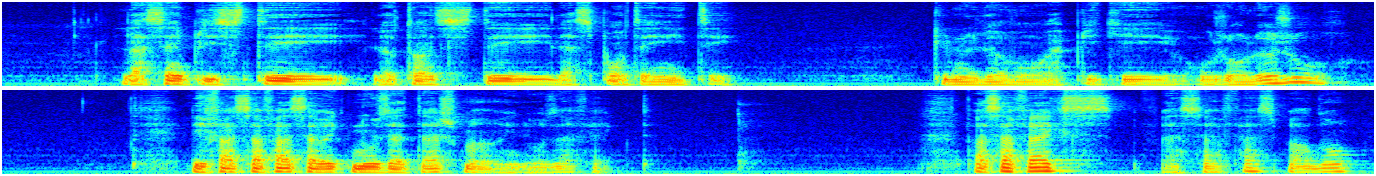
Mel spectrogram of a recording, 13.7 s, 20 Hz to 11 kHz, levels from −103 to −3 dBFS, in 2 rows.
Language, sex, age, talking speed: French, male, 50-69, 95 wpm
